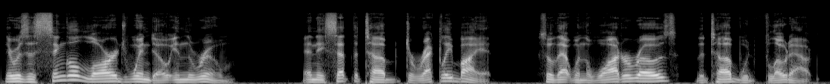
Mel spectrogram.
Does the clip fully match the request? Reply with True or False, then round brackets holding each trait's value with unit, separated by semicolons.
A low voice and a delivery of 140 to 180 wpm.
False (110 Hz; 200 wpm)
